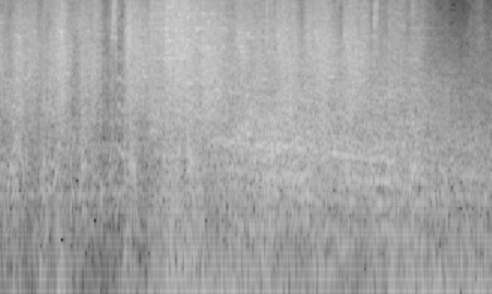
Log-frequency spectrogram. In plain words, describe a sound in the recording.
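A huge beast stomps heavily with deep thuds.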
